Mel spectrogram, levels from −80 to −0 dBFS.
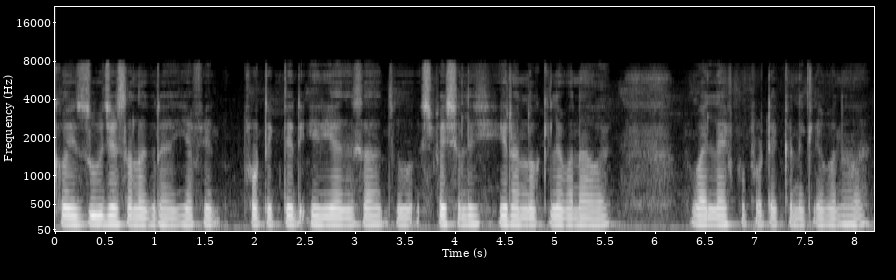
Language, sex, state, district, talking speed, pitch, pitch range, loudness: Hindi, male, Arunachal Pradesh, Lower Dibang Valley, 210 wpm, 140 Hz, 135-145 Hz, -16 LUFS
